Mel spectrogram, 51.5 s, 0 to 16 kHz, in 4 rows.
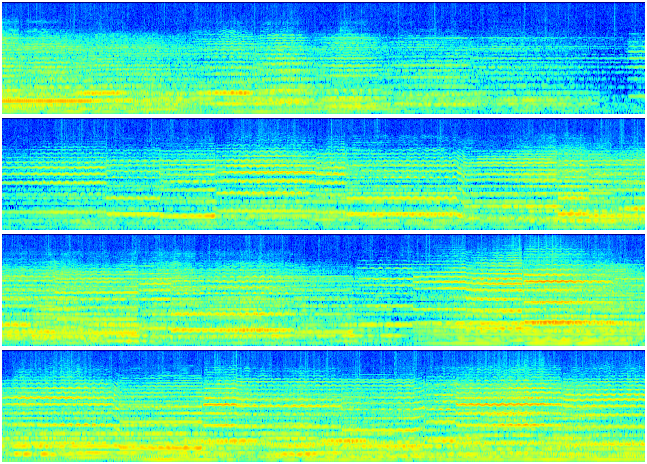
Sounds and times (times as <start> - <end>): Violin, fiddle: 0.0 - 51.4.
